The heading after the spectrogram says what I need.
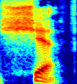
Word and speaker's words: chef: of a kitchen and notice that even though words like shapo and Chef retain the same ch spelling they came into English with their later sh pronunciation shapo and Chef so from cap and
